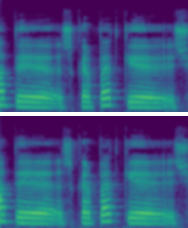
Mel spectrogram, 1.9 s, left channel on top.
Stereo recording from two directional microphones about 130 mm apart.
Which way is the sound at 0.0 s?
35° left (ahead or behind).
